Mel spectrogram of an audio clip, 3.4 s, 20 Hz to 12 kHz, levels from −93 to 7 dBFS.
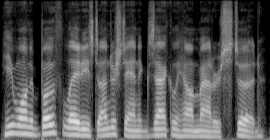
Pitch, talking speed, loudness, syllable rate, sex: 145 Hz, 175 wpm, -16 LUFS, 5.3 syllables/s, male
